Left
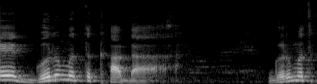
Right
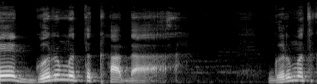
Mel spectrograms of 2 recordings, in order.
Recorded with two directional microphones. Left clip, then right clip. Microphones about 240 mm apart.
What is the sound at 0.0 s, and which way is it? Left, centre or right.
Speech, right.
